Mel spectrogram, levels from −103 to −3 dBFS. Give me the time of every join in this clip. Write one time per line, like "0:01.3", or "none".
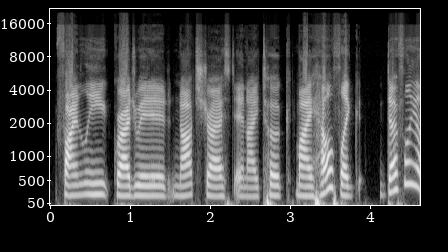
0:03.0

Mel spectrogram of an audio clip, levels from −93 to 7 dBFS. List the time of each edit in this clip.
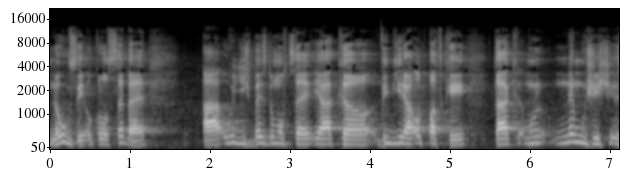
none

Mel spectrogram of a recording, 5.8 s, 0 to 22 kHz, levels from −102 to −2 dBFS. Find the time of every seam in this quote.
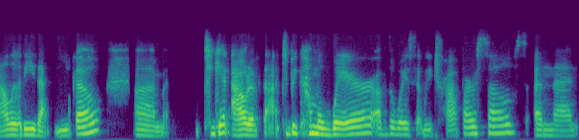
0:01.3

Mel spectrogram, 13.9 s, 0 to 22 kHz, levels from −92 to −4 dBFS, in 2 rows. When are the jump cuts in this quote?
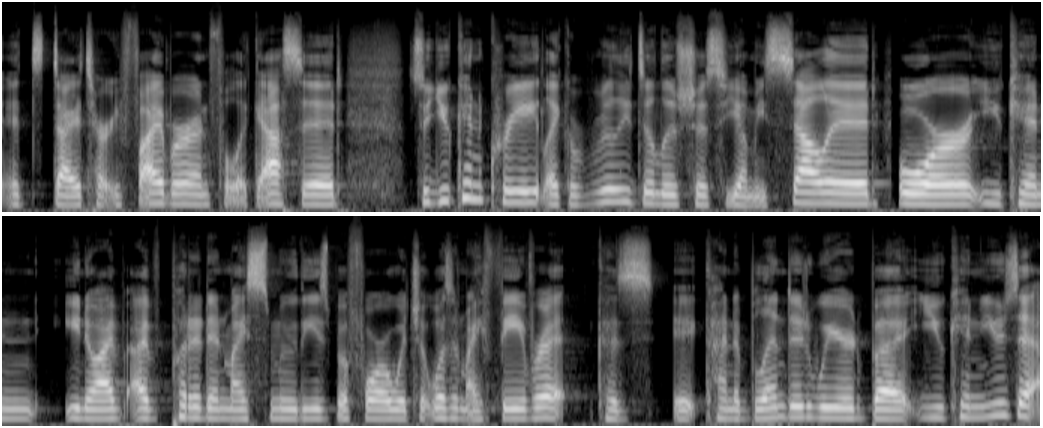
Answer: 0:05.9

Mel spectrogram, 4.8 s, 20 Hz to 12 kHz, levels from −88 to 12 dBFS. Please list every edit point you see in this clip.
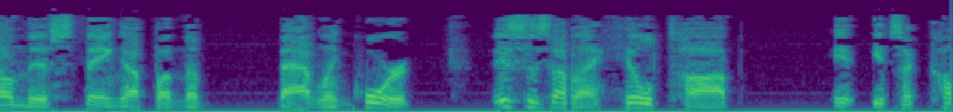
0:01.8
0:02.9

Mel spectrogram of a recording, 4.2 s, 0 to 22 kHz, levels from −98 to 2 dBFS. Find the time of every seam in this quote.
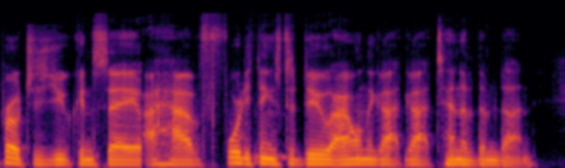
0:01.0
0:03.0

